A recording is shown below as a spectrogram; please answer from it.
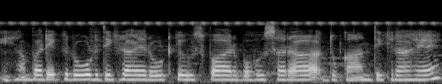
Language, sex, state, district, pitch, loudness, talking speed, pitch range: Hindi, female, Bihar, Katihar, 215 Hz, -17 LUFS, 230 wpm, 205-220 Hz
